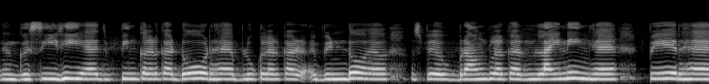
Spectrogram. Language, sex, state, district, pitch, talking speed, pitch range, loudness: Hindi, female, Bihar, West Champaran, 245 Hz, 175 wpm, 240-255 Hz, -14 LUFS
